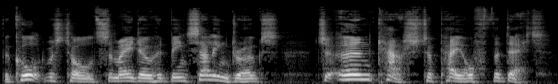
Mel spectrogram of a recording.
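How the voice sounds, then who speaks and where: A man reading local news in a plain, steady way, a little snuffly with a stuffy nose. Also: a little high, a little slow, slightly rough. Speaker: newsreader.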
